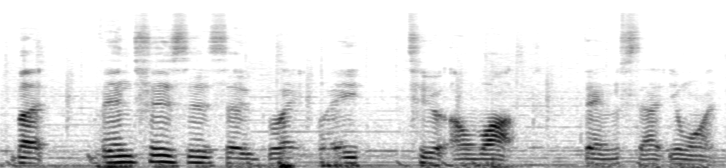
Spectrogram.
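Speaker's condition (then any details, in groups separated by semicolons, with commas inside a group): Cerebral palsy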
